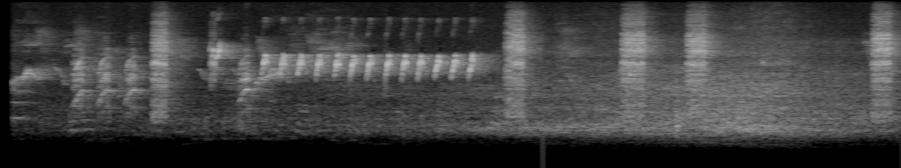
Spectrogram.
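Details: A kept Ashy drongo, recorded to encourage singing, gives a quick run of about a dozen bright, clipped notes after mixed chirps, then loud harsh bursts spaced a second or so apart.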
